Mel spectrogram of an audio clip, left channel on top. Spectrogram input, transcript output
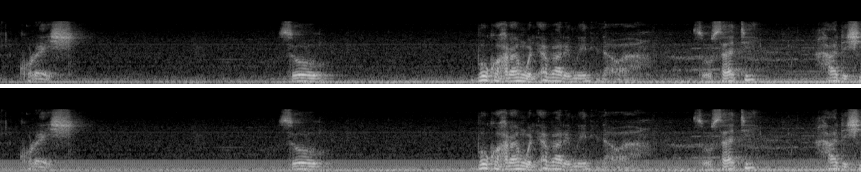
Quraysh. So Boko Haram will ever remain in our society,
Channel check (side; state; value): right; noise; hum, 9 dB below the sound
